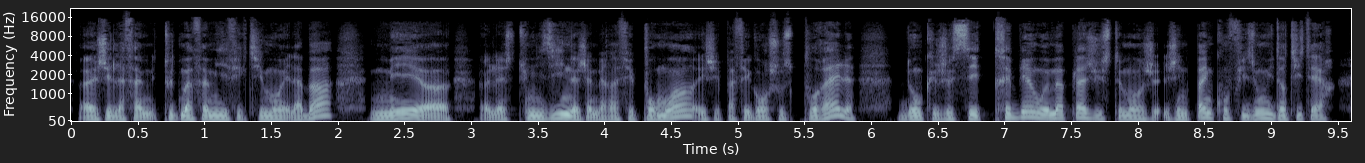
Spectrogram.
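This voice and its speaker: A man from France with a lowish, mellow voice speaks as a guest in a conversation. He explains things in a personal way, restarting phrases as he goes. The sound is dry, with very little room. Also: expressive, quick pace, no echo. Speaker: podcast guest, essayist and journalist. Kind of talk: conversational interview answer, personal account.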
